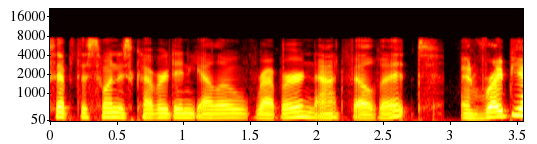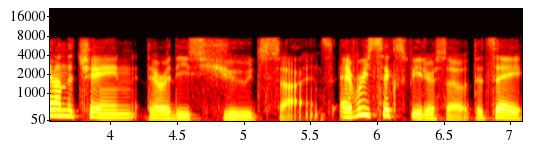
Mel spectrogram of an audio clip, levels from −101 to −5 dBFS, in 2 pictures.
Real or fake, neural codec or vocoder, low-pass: real; none; 7.2 kHz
